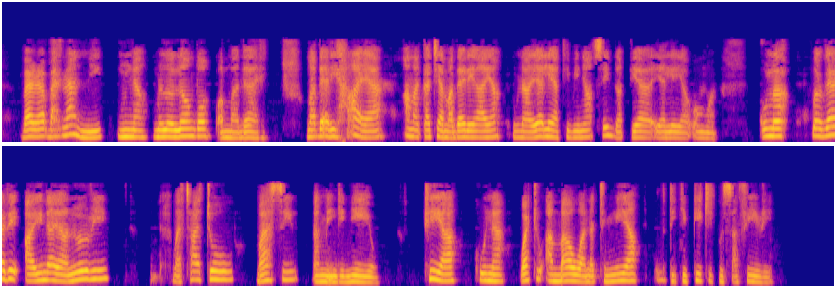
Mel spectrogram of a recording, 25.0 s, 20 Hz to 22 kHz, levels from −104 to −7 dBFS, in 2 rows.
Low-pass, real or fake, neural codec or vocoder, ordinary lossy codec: 7.2 kHz; fake; codec, 16 kHz, 0.5 kbps, FunCodec, trained on LibriTTS, 25 frames a second; MP3, 32 kbps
